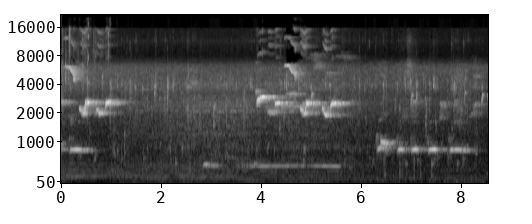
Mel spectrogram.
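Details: White-rumped shama in an aviary sings rich, varied phrases: low whistles, a long level whistle, clusters of high slurred notes, and a closing series of rhythmic low whistled notes.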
